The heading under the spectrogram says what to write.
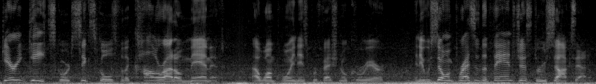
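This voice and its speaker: Over noticeable background noise, a man with an American accent talks at a very fast pace in an upbeat, playful tone. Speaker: TV sports reporter and anchor. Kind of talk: sports anchor read to camera. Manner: upbeat, playful, punchy.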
